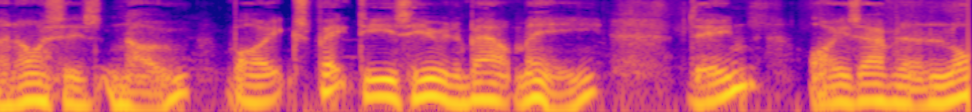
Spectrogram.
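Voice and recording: Reading aloud in a natural voice, this speaker's pitch moves in an ordinary way.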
